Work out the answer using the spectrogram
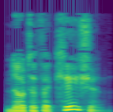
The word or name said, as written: notification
